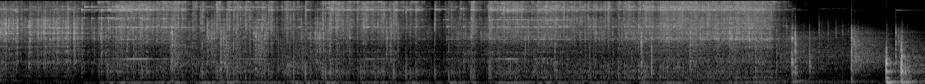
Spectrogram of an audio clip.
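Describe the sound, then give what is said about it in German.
A steady shower of coins pours and clatters for about eight seconds, bright metallic jingling and clinking throughout, then thins to a few last scattered clinks. “Scheppert schon richtig, gell?”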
